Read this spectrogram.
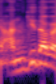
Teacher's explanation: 피동과 사동을 만드는 전미사 기는 된 소리로 발음하지 않는다고 했어요. 어쨌든 이 기도 기역, 예사소리로 시작하는 거잖아요.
